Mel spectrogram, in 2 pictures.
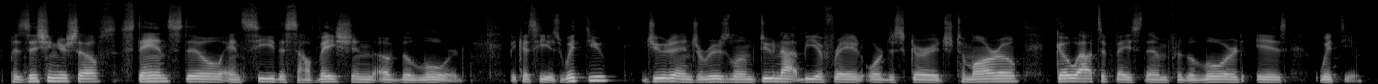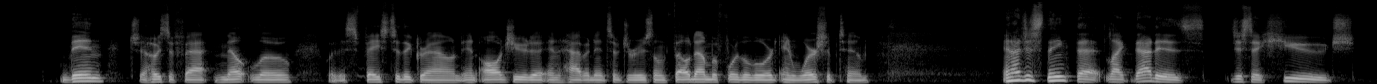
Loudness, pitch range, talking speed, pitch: -27 LUFS, 110-135 Hz, 155 wpm, 115 Hz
